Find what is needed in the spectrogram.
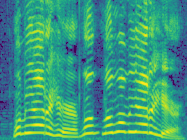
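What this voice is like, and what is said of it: Imitates a trapped ghost's voice. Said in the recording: “The guy in the coffin that goes ... That's my best impression.”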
